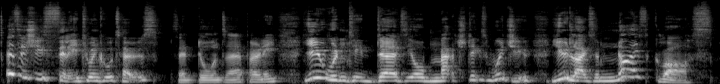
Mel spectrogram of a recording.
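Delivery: high sugary coo to a toy; high cooing little girl; girl cooing to pony. A narrator's reading. Dawn baby-talks pony.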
